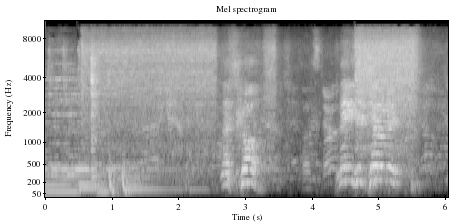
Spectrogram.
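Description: A sampler beat ends on a held bass note under a hissing noise sweep. A man then speaks over the sound system, with another burst of hiss-like noise behind his voice about two-thirds of the way in.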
